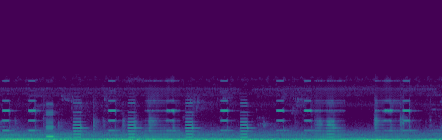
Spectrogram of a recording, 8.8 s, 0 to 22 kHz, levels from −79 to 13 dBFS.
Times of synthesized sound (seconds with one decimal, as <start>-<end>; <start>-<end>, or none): 2.9-3.6; 6.3-6.9; 7.5-8.0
